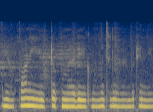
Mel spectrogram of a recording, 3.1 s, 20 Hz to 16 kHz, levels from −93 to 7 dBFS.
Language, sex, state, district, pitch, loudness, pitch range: Rajasthani, female, Rajasthan, Churu, 220 Hz, -13 LUFS, 215-225 Hz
